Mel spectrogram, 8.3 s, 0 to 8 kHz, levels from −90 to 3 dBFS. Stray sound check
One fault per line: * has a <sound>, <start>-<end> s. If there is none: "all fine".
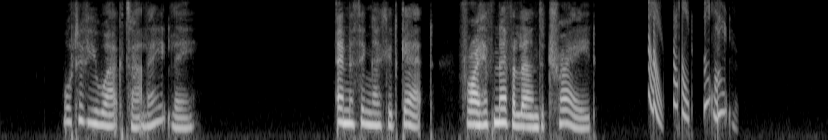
* has a chirp, 6.5-7.4 s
